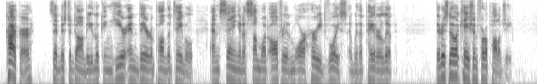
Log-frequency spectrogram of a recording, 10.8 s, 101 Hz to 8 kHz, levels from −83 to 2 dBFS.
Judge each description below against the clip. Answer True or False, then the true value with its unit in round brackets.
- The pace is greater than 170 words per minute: True (180 wpm)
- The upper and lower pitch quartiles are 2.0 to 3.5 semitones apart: True (2.9 semitones)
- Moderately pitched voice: False (110 Hz)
